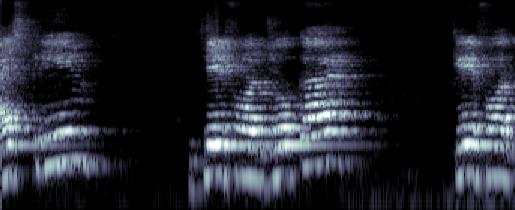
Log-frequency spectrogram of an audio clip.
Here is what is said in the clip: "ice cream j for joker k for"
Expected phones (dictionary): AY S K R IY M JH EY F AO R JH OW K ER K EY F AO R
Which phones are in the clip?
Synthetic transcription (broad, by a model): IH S K R IY M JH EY F AO R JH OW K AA K EY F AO R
